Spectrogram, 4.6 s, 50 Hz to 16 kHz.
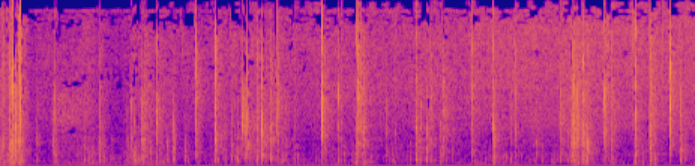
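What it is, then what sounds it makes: Plastic bag of cotton balls. A clear plastic packaging bag filled with about 100 cotton balls, soft and full, is held in both hands with long painted nails and squeezed and crinkled. Dense, continuous plastic crinkling with bright, sharp crackles rides over a steady low hum.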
